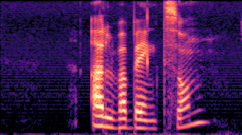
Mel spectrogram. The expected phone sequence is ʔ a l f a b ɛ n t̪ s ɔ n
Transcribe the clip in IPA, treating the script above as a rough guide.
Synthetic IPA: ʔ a l v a b ɛ ŋ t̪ s ɔ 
